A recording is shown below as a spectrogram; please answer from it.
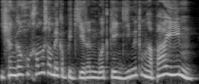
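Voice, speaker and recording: A male voice actor plays an exasperated, protective young fiancé arguing before his wedding in a one-sided boyfriend ASMR roleplay, pleading and scolding informally. He sounds annoyed and suspicious. His voice is high and warm, and he talks fast with lively intonation.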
